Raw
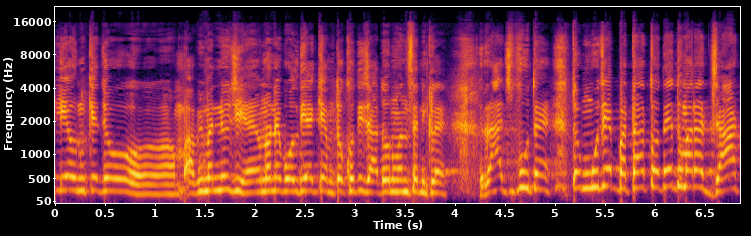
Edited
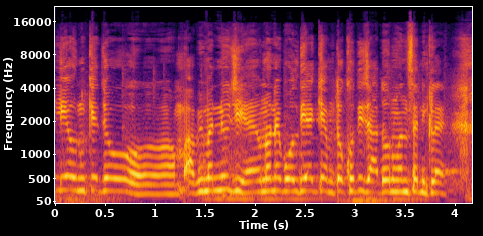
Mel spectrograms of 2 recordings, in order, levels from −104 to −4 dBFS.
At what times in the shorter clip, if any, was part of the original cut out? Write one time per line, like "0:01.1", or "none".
none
